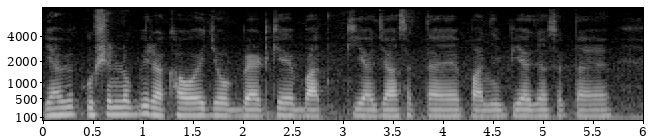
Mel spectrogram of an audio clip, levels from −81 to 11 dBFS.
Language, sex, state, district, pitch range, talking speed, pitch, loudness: Hindi, male, Nagaland, Dimapur, 120-130 Hz, 210 wpm, 125 Hz, -19 LUFS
